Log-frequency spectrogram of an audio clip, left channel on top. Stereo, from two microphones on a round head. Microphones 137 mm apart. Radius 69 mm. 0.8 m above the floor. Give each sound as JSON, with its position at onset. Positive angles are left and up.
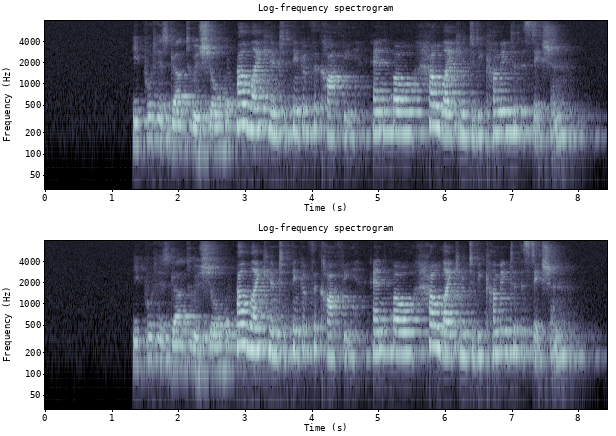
{"t": 1.3, "sound": "a man speaking", "side_deg": 60, "distance_m": 1.8}
{"t": 2.9, "sound": "a woman speaking", "side_deg": -55, "distance_m": 1.3}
